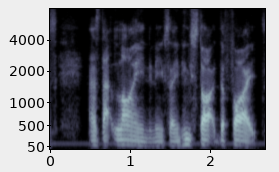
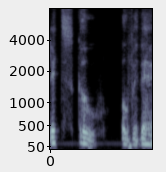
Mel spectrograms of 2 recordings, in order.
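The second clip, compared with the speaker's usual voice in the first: put-on old sea captain delivery; 3 semitones higher, 6 dB quieter than usual. Imitating the actor who played Sisko, who talks like William Shatner. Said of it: "it's just like William Shatner".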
